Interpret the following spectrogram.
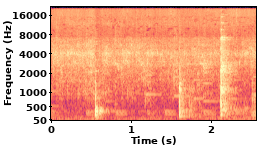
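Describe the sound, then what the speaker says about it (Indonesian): Tofu frying and being stirred in a pan, with a steady sizzle broken by three sharp scraping stirs, close and fairly loud. "Tinggal goreng tahunya."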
